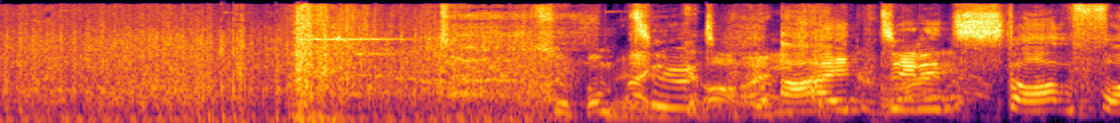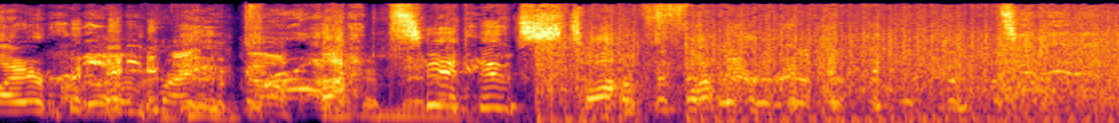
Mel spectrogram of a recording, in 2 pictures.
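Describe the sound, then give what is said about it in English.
Continuous gunfire in a video game rattles on unbroken, loud and dense throughout, beneath a voice talking and chuckling. “Oh my god, I didn't stop firing! That was going on for so long!”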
